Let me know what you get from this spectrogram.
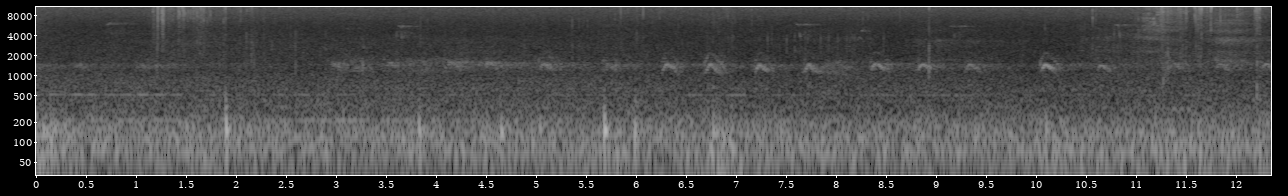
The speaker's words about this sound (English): Okay, so what's happening is you hear those crows? They're going nuts. You know why they're going nuts? Because up above are turkey vultures circling. Actually, they're, yeah, black vultures.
